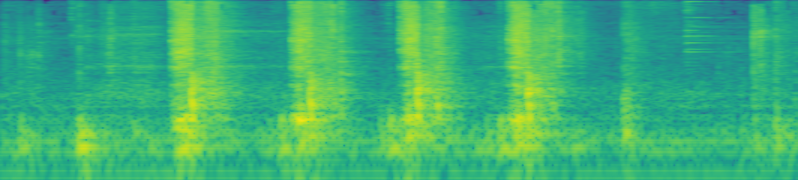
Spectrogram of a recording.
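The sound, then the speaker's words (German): A knife slices food into rings on a cutting board: about six evenly spaced, crisp chopping strokes in a steady rhythm, fairly loud, with no one talking. “Ja, also schön Ringe schneiden.”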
